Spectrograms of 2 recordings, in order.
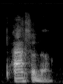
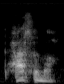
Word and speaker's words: patina: So in American, it's patina. But in British English, it's patina.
